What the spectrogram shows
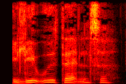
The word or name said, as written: elevuddannelse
